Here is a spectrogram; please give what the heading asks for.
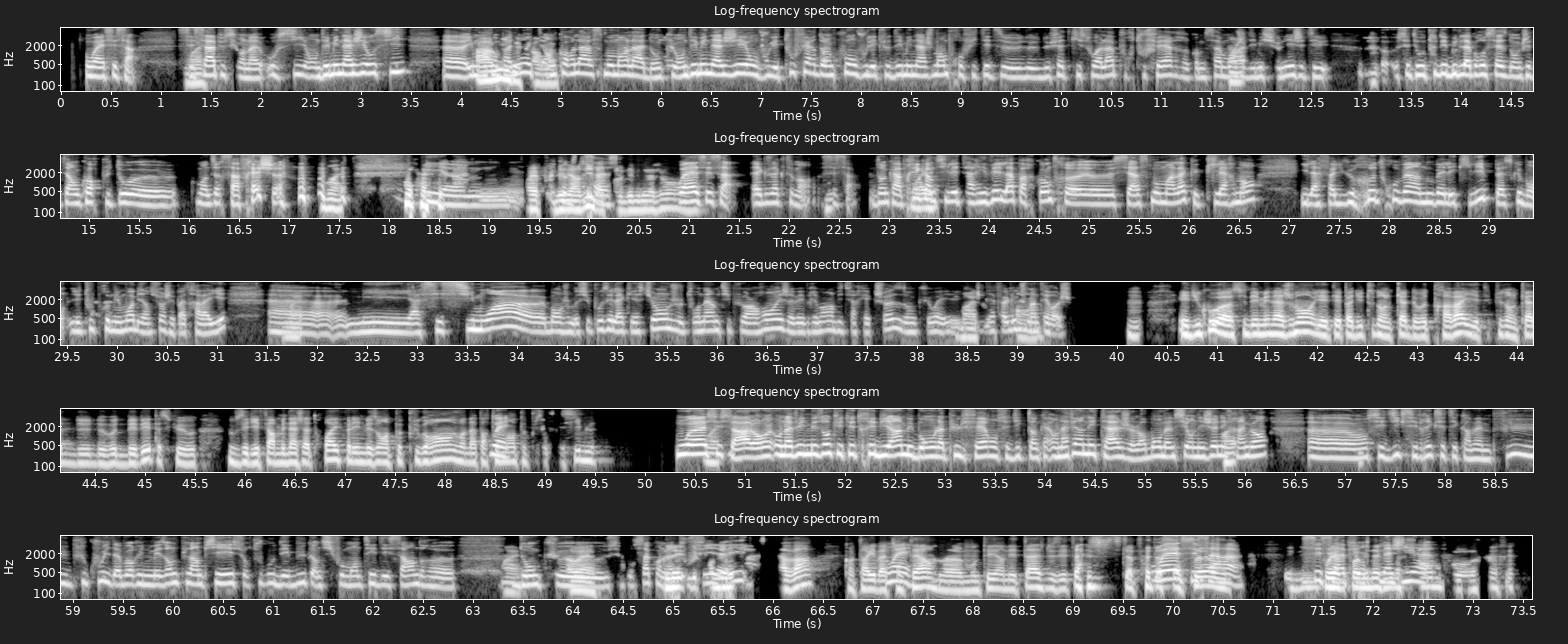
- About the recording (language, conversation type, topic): French, podcast, Comment as-tu trouvé un équilibre entre ta vie professionnelle et ta vie personnelle après un changement ?
- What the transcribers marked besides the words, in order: background speech; other background noise; tapping; laugh; stressed: "retrouver"; laughing while speaking: "étages, si tu as pas d'ascenseur"; unintelligible speech; chuckle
